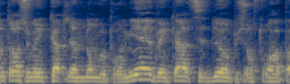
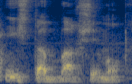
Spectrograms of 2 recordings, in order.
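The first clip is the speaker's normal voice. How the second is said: "Ishtabar Shemo" dropped far lower and slowed, solemnly; deep solemn intoning; 4 dB quieter than usual. Shown as a demonstration. Teacher revealing the highest name to students, deep and solemn. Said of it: "Le plus élevé".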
